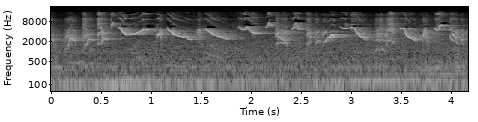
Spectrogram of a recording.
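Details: Steady, energetic whistling by a Black-and-white seedeater: repeated high notes that dip and sweep, delivered in quick succession throughout, against a quiet low hum.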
